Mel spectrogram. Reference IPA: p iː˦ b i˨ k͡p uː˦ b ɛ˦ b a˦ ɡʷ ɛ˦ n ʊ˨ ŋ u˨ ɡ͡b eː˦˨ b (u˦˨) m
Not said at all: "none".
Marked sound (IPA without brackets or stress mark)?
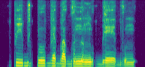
u˦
